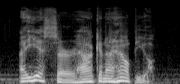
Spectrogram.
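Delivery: ordinary delivery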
